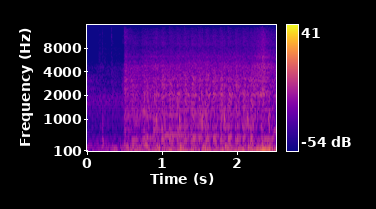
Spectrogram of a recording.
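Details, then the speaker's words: Completely dead push-start car, battery roasted, started on a TOPDON JS2000 jump box and running on it: brief cranking then catches at once into an even, steady run; clean start. "Look at that. Cranks it right up, man."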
